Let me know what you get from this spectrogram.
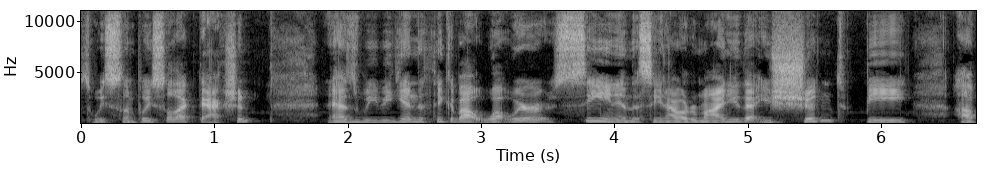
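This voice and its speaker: A man in his forties hosting an informal explainer tutorial, with a halting delivery that often stumbles and corrects itself. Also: mid-range voice, a bit bright. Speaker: video tutorial host. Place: small home office with bookshelves.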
